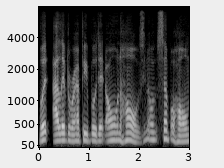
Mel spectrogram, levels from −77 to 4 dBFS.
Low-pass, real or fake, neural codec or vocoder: 7.2 kHz; fake; codec, 16 kHz, 0.3 kbps, FocalCodec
